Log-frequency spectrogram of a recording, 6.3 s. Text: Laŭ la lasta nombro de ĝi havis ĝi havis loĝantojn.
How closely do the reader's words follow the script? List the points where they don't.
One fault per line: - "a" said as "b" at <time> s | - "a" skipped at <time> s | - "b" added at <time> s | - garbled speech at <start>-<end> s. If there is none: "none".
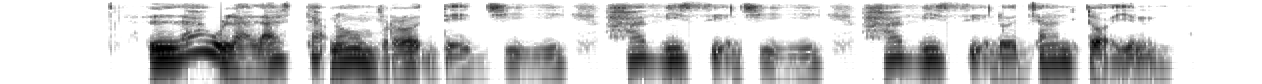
none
